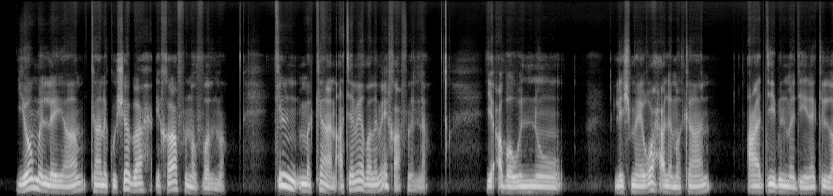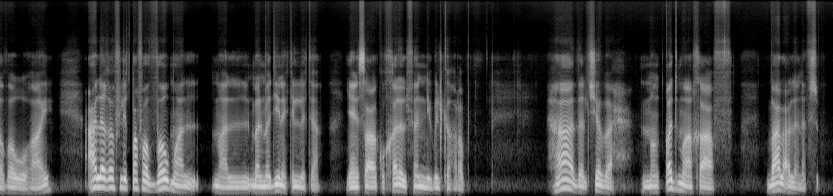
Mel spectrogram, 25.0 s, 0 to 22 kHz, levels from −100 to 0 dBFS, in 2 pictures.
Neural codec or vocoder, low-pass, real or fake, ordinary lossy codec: autoencoder, 48 kHz, 128 numbers a frame, DAC-VAE, trained on Japanese speech; none; fake; none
